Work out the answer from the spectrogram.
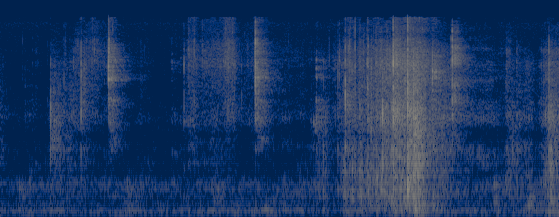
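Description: Faint scattered crunches and crackles of puffy snack chips being chewed, with a louder crinkling rustle of the foil chip bag about three seconds in.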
